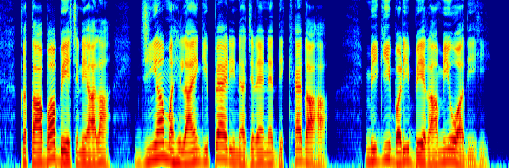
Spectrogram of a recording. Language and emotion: Dogri, disgusted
